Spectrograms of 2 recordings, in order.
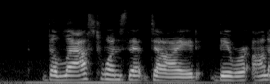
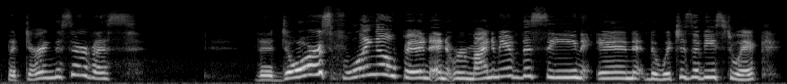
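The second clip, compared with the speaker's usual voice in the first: excited; 6 semitones higher, 6 dB louder than usual. Real, not acted. Excited storytelling, church scene.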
